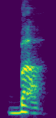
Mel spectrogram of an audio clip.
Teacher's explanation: is coming together lips are popping apart we now identified that when you make the sound for a b your lips have to come together and pop apart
